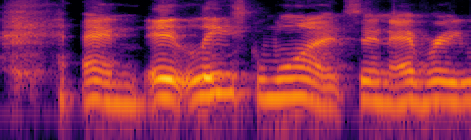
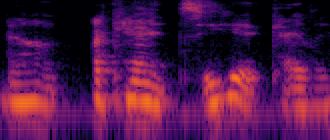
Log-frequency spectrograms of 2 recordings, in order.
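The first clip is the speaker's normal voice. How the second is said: much softer, almost trailing away; quiet puzzled reply; 15 dB quieter than usual. Retold or imitated. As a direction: murmur it, confused and amused. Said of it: "I'm like".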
